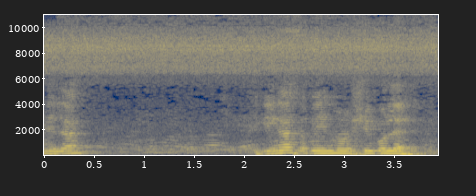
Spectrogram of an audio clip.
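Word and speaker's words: Shibboleth: Kapag sumagot ng hindi, pinapasabi nila ang salitang Shibolet. Kung hindi ito mabigkas ng tama, at sa halip ay sinasabing Sibolet, papatayin nila ito sa may tawiran ng ilog Jordan.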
